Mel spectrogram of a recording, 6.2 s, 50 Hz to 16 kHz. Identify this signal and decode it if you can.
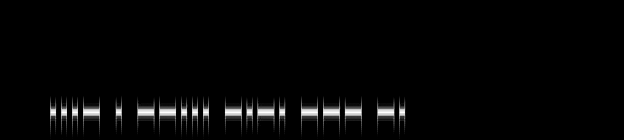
Morse code, heard as a keyed tone, about 22 wpm, 700 Hz. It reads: VE7CON
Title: DXCC-100 Call Signs - 6 Characters - Repeated 2x - 22wpm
